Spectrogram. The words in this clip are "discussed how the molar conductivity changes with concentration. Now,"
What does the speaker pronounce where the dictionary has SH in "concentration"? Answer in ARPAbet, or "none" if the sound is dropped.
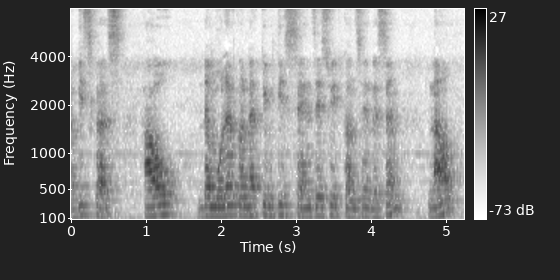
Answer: S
